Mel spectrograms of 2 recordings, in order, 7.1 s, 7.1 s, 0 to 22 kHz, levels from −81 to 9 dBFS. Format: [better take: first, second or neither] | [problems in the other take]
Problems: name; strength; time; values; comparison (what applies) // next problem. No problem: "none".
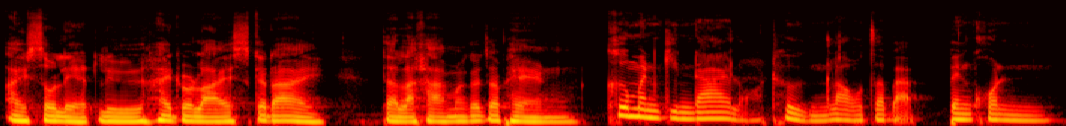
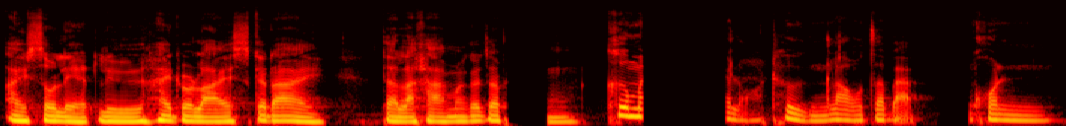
first | audio cutting out; at 3.5 s, at 4.5 s for 0.5 s and at 6.5 s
